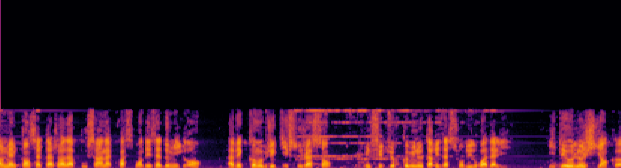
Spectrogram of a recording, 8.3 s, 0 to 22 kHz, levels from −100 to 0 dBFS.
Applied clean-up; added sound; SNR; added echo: classical method spectral subtraction.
